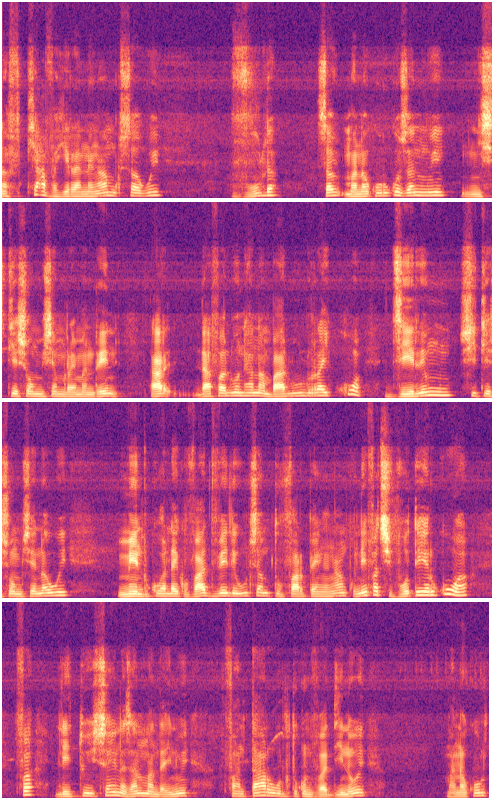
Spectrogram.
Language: Sakalava Malagasy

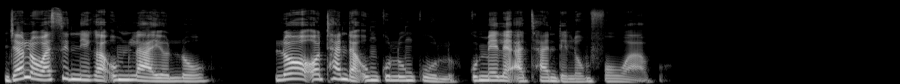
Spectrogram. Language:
North Ndebele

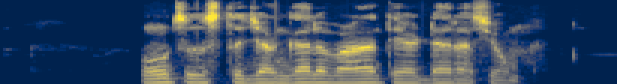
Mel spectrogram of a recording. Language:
Kati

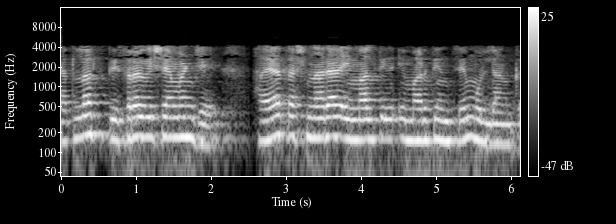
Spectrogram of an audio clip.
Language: Marathi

